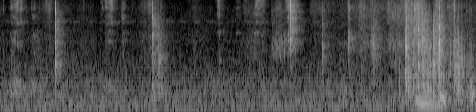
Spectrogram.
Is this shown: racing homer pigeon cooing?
no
